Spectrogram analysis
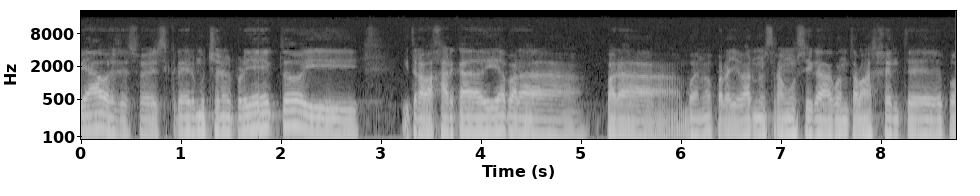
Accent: Barcelona, Catalonia, Spain; No, yo justamente soy del centro de Barcelona.

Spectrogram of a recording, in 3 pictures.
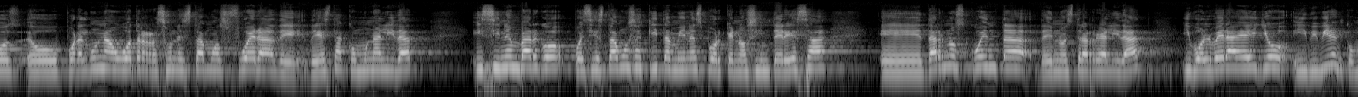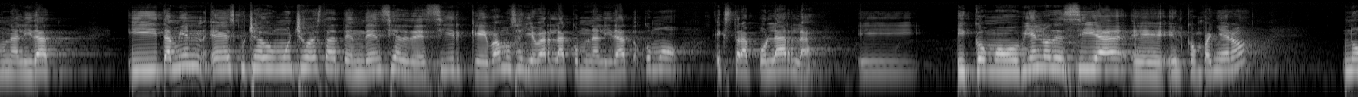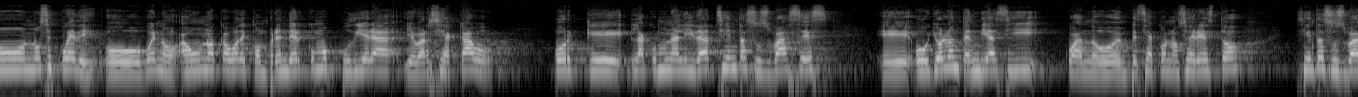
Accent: Quioquitani, Oaxaca, Mexico; soy originaria de una comunidad del estado de Oaxaca que se llama Quioquitani. seguramente la mayoría pues no la de ubicar, porque es una de las comunidades o municipios, mejor dicho, más pequeños del estado, con solo 500 habitantes.

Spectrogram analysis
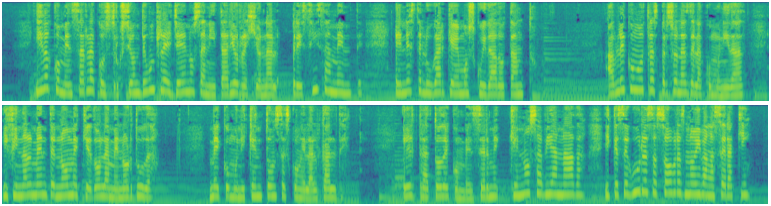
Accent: Amatlán de los Reyes, Veracruz, Mexico; Yo nací aquí, en La Pochota, municipio de Amatlán de los Reyes, Veracruz.

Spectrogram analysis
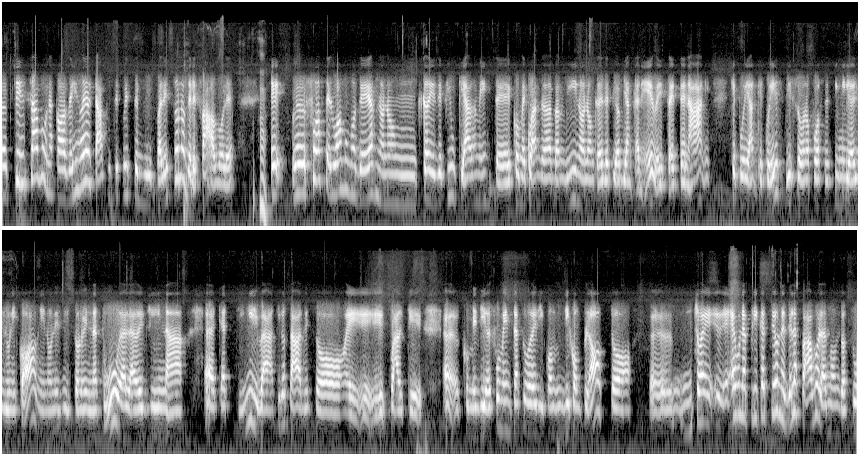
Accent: Milan, Lombardy, Italy; now in Modena, Italy; Io ricordo a Milano, adesso sono abito Modena, ma ricordo, io sono milanese

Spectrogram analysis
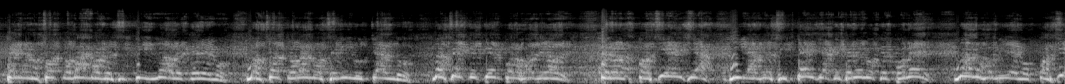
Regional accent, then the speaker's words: Argentina; y como argentinos, el país de la patria tenemos que defender

